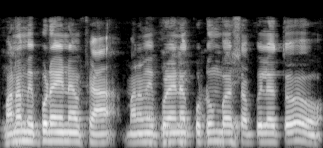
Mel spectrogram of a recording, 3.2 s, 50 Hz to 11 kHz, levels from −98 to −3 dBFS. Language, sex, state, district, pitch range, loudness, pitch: Telugu, male, Telangana, Karimnagar, 150-160 Hz, -17 LUFS, 155 Hz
